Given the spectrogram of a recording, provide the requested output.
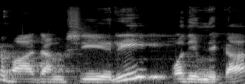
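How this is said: The final consonant links into the next vowel. "একসাথে যদি আপনি মিলিয়ে পড়েন"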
